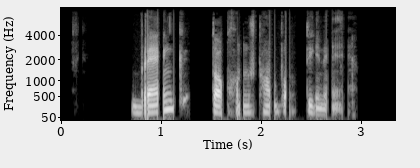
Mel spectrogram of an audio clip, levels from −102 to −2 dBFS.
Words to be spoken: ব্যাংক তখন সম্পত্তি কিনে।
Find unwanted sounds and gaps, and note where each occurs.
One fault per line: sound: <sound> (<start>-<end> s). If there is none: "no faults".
no faults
